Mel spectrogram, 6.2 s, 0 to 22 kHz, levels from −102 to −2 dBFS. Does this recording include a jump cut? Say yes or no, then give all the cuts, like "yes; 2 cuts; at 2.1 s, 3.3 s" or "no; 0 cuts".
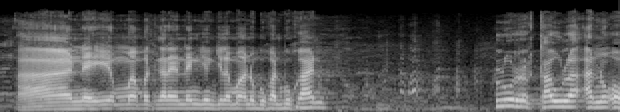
yes; 1 cut; at 5.0 s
